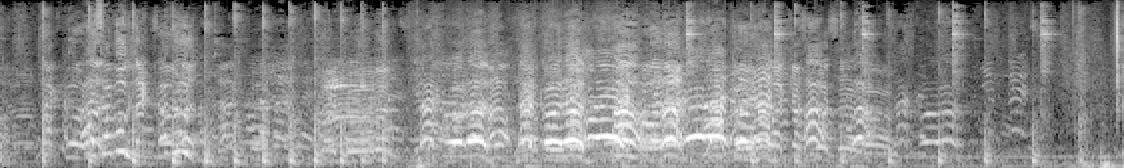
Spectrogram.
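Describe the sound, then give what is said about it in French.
An impatient crowd chanting and shouting slogans, a mass of overlapping raised voices that swells toward the middle and then eases off, with sharp scattered clicks throughout. “La foule s'impatiente. Ceci dit, elle chante, elle pousse des slogans. Elle veut le voir tomber.”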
